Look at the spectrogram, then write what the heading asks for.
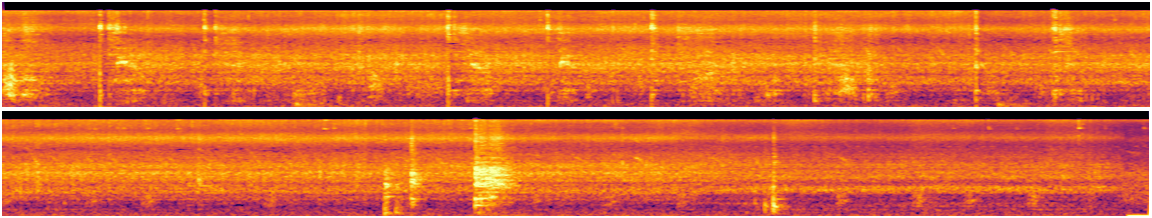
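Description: Runner beans and potatoes sizzling in oil in a steel wok over a wood fire, stirred with a spatula that scrapes and taps against the pan. The sizzle grows quieter near the end, once the pan is covered with a lid.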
